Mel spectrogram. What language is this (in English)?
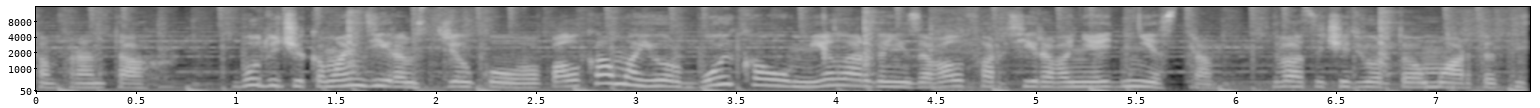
Russian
